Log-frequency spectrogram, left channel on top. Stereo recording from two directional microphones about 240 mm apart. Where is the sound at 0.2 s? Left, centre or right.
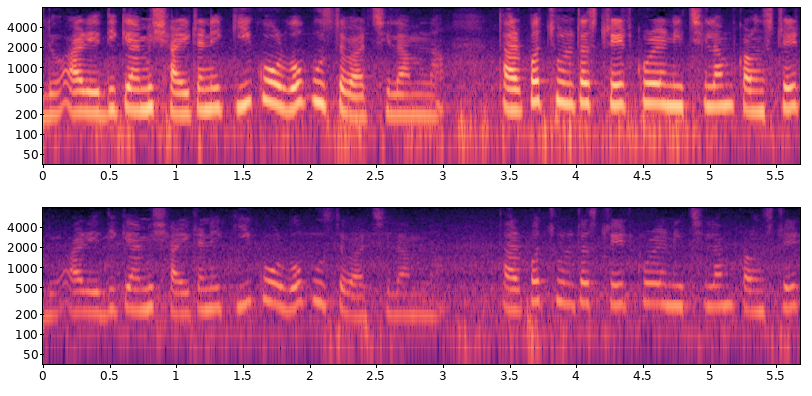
Left.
